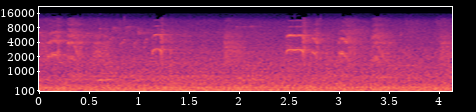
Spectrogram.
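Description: Birds chirping: a run of short high chirps, with two clearer level whistled notes about one and two and a half seconds in, over a steady low rumble.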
